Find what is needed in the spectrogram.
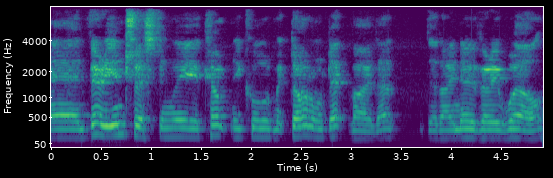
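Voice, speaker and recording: With a British accent, the speaker moves at a fairly quick pace in fairly even intonation against a quiet background. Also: man, fairly high pitch for a man. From England. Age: 70s. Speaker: forensic economist. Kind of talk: interview. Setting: live stream video call.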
